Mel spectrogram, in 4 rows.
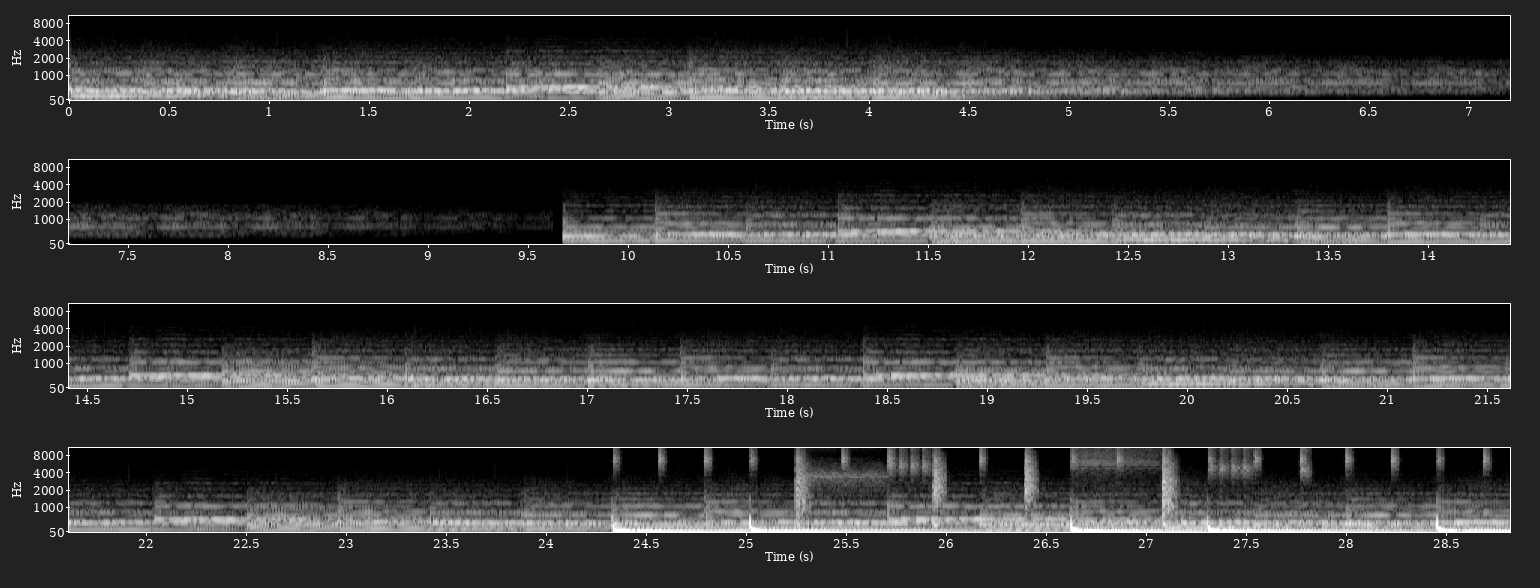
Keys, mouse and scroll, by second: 1.7 click, 2.0-3.7 typing, 3.0 click, 3.5 click, 6.4 click, 6.9 i, 7.2 click, 7.4 a, 8.3 click, 8.5 i, 8.7 click, 8.9 a, 9.8 click, 10.1 i, 10.4 click, 10.6 a, 11.5 click, 11.9 i, 12.9 click, 13.1 a, 16.1 click, 16.7 i, 17.1 click, 17.4 a, 18.9 click, 19.3 i, 19.7 click, 19.8 a, 20.6 click, 21.2 click, 21.4 a, 23.0 click, 23.3 i, 24.1 click, 24.4 a, 25.4 click, 25.8 i, 26.8 click, 27.0 a, 27.6 click, 27.9 i, 28.4 click, 28.6 a.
